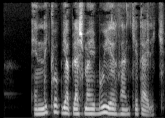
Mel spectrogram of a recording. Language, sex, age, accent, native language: Uzbek, male, 25-34, Farg'ona, Uzbek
